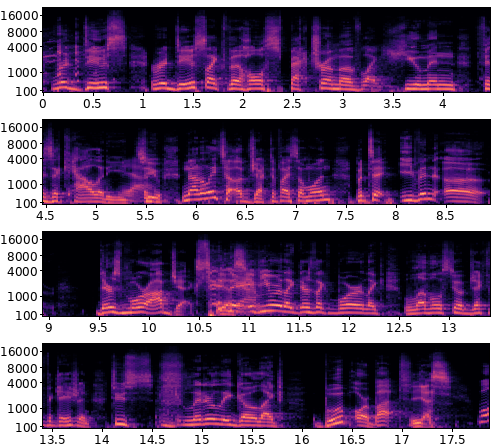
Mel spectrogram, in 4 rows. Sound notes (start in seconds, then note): 10.6 laughs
